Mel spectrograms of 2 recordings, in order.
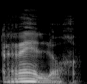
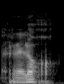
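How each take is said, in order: First: The stress is on the first syllable. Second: The stress is on the last syllable. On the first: The speaker calls it wrong. "So it's not reloj" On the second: The speaker calls it right. "We emphasize the loch on the end"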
